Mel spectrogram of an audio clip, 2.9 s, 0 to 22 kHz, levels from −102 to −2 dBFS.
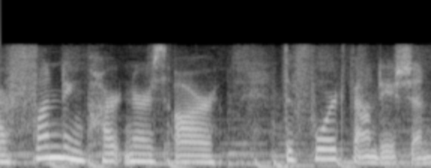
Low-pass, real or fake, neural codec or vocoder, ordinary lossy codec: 7.2 kHz; real; none; MP3, 64 kbps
